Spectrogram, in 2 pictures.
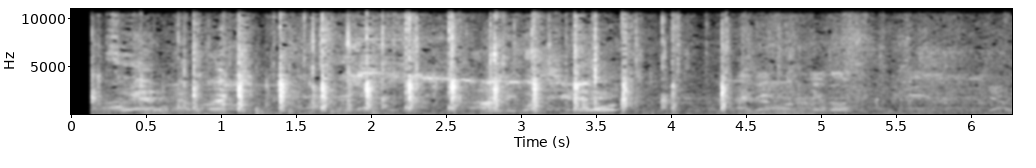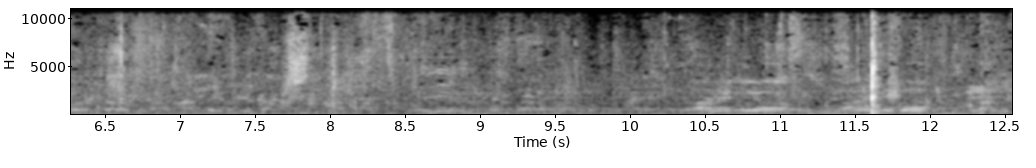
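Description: A man nearby shouts encouragement loudly.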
